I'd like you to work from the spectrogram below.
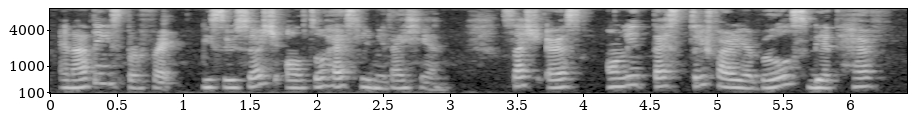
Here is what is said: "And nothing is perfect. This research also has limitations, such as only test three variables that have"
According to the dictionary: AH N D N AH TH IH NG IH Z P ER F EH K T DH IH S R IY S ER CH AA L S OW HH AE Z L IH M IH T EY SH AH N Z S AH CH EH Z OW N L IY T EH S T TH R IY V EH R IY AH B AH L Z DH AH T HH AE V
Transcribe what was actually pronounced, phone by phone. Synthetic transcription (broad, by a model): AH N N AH T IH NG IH S P ER F EH K T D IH S R IY S ER CH AA L S OW HH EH S L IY M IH T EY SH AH N S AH CH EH S OW N L IY T EH S T R IY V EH R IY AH B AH L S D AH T HH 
